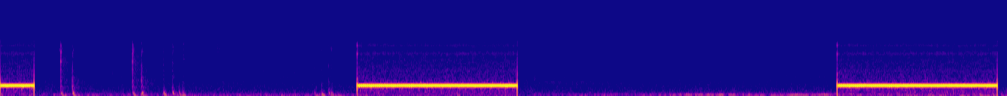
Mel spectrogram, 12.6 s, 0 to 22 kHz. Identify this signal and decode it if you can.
Ringback tone (North America), 440 + 480 Hz.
